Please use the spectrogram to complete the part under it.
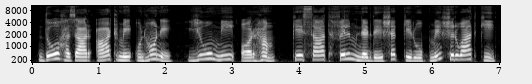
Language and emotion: Hindi, neutral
